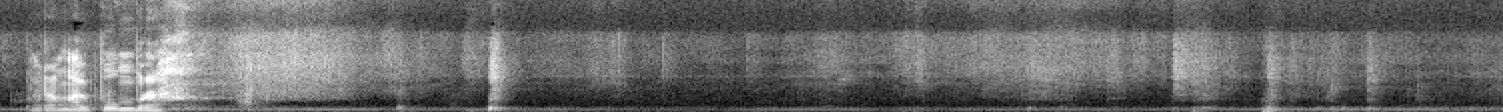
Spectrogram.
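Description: A blanket rustles and flaps as it is shaken and folded.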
